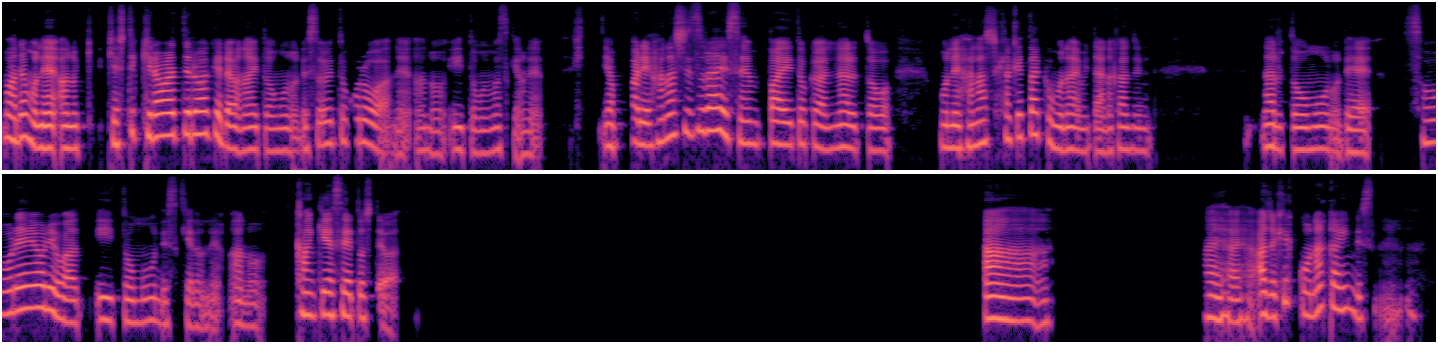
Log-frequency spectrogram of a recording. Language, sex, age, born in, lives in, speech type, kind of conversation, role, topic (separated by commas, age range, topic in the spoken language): Japanese, female, 35-39, Japan, United States, conversation, advice, advisor, 建設的でない意見をどう受け流せばよいですか？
